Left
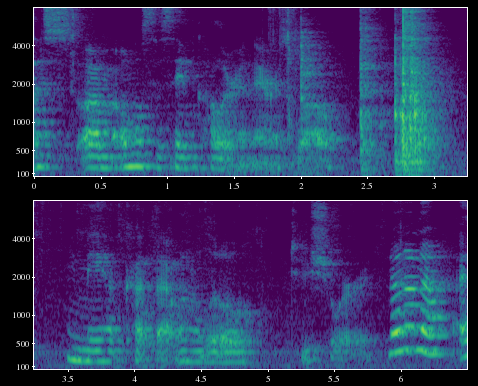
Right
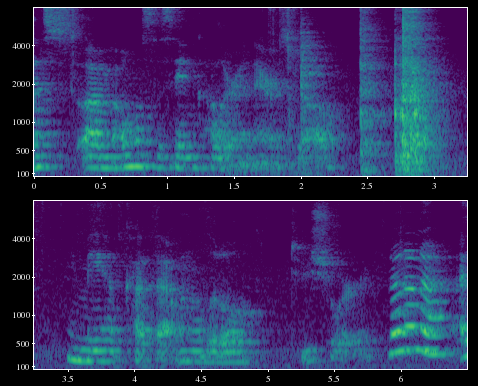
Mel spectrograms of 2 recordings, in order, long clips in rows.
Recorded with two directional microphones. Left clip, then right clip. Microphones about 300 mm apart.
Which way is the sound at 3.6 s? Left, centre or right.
Centre.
